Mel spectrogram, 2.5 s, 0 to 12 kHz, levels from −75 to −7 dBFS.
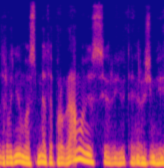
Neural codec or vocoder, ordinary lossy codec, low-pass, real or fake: none; Opus, 24 kbps; 10.8 kHz; real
